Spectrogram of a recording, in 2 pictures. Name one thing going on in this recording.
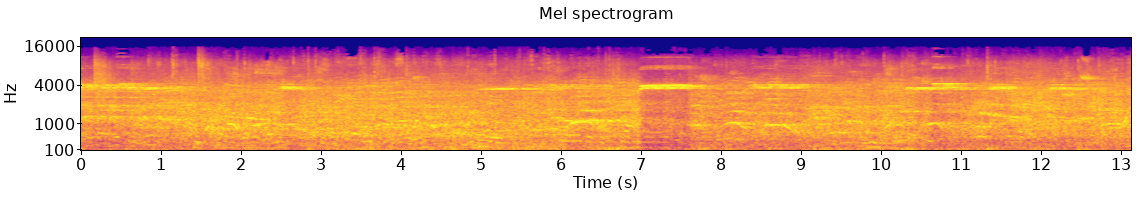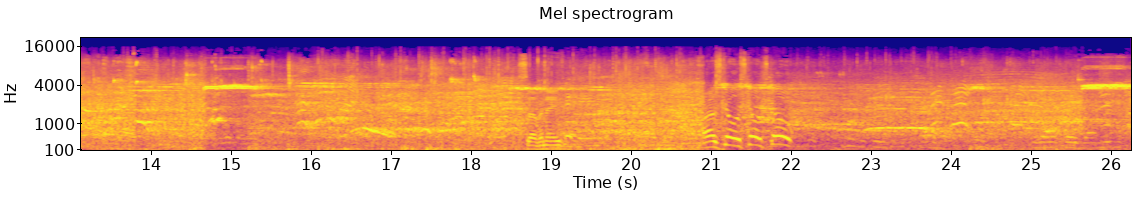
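A crowd of players and spectators chatters and calls out throughout.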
